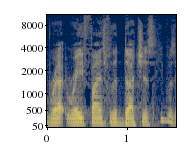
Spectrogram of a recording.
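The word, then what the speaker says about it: Ralph Fiennes: for doubt was up Ralph fines was up or Ray I even say his name Ray fines for The Duchess he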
